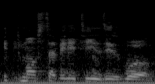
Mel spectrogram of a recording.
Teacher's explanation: So from nothing we insert a y sound in this context. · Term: insertion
